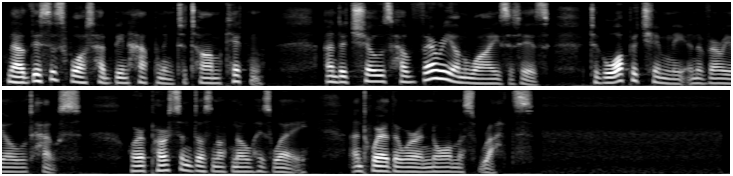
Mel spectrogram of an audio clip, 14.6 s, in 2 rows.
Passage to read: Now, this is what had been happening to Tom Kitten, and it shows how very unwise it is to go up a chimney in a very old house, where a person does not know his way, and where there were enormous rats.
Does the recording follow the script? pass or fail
pass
